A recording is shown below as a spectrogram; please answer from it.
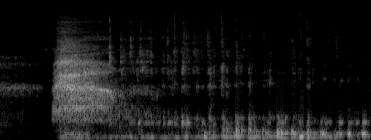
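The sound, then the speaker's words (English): Non-alcoholic beer being poured out: a sudden gush of liquid gives way to gurgling, splashing and dripping. It is fairly faint and alone. “And that sound you hear is me pouring the whole beer out because I'm capping it off with the Guinness Zero Alcohol.”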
